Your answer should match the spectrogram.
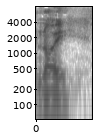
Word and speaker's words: Neu: Tipo Can, o Neu, o Neu, que es como se pronuncia en alemán, que son alemanes.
